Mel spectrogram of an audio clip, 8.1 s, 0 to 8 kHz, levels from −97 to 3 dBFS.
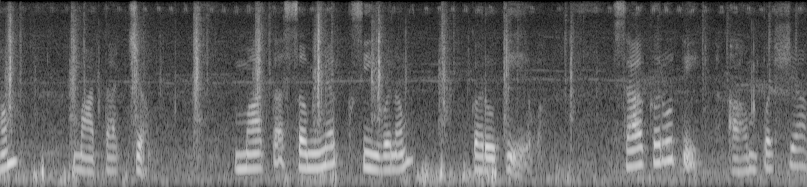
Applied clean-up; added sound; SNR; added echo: none; Wind; 10 dB; none.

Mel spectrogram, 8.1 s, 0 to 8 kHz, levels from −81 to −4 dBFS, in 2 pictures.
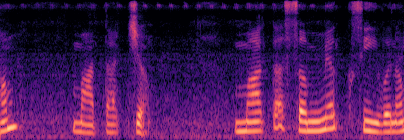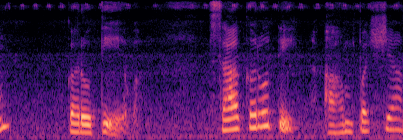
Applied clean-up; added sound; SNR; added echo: none; none; none; none.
